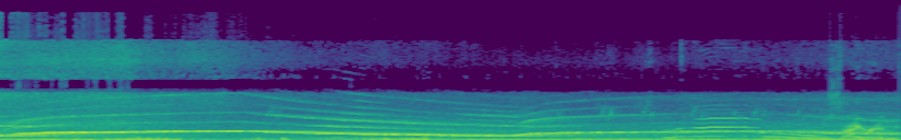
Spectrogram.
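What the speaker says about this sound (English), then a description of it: "Ooh, sirens, always." Wailing emergency sirens on a New York street, sweeping up and down in pitch, loud and continuous with a second siren joining near the end, over traffic rumble and people talking.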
